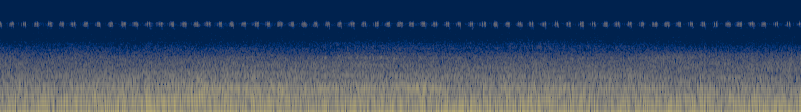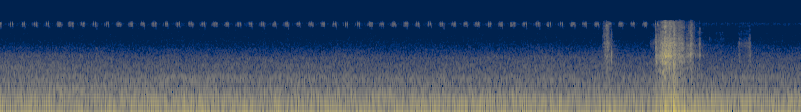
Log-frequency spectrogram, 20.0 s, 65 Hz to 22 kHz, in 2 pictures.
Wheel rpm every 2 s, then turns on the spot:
0, 0, 0, 0, 0, 0, 0, 0, 0, 0.
none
